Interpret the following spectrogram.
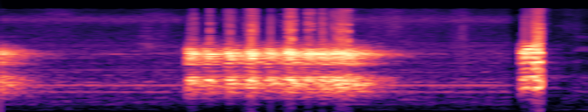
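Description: Gecko calling: a short burst of rapid clicking chirps, about two-thirds of a second long, starting just under a second in.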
